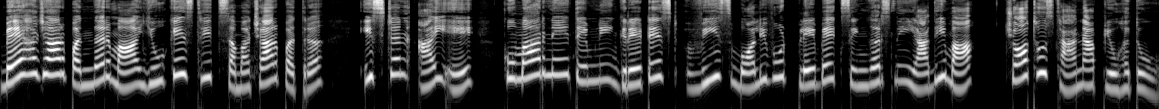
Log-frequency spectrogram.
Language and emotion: Gujarati, neutral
